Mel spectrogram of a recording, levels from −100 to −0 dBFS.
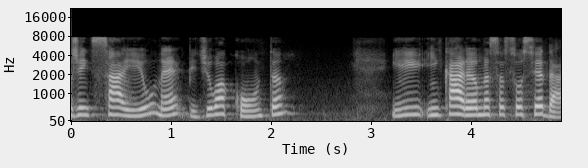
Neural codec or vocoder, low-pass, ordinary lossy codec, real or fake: codec, 16 kHz, 2 kbps, FunCodec, trained on Chinese and English, 25 frames a second; none; none; fake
